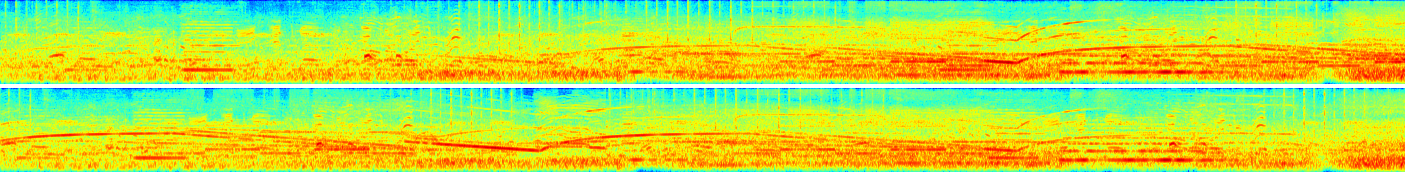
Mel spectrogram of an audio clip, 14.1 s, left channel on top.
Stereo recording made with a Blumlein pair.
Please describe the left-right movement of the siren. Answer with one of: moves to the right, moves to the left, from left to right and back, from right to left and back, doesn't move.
moves to the left.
